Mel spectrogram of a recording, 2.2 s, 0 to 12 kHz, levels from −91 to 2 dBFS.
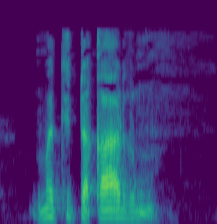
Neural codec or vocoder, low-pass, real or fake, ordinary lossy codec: none; 7.2 kHz; real; MP3, 64 kbps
